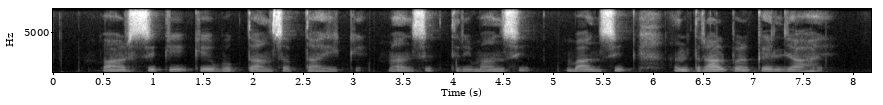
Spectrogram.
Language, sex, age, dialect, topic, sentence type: Magahi, female, 25-30, Southern, banking, statement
